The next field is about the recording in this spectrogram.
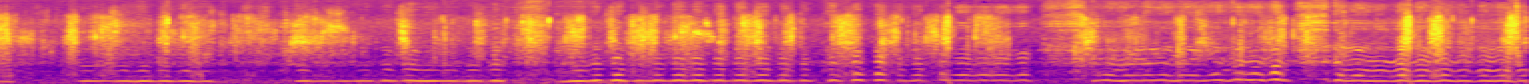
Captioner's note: mrs. x starts vibrating and moaning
